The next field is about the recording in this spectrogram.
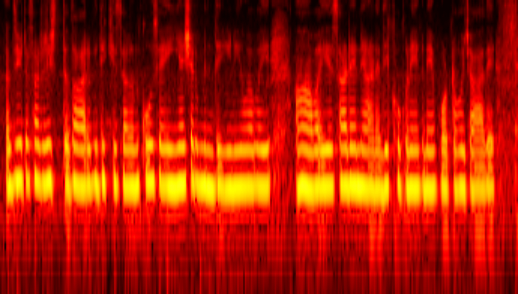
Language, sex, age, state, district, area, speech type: Dogri, female, 18-30, Jammu and Kashmir, Jammu, rural, spontaneous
